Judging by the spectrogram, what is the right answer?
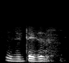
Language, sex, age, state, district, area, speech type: Maithili, male, 30-45, Bihar, Sitamarhi, rural, conversation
